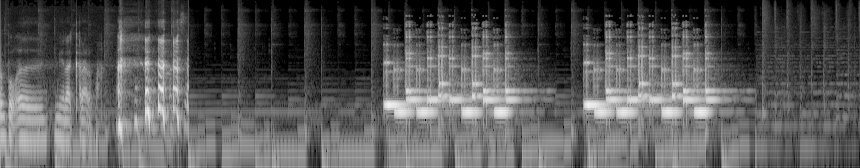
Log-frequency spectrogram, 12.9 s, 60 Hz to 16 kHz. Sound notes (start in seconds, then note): 1.8 laughs; 5.8 phone-ringing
